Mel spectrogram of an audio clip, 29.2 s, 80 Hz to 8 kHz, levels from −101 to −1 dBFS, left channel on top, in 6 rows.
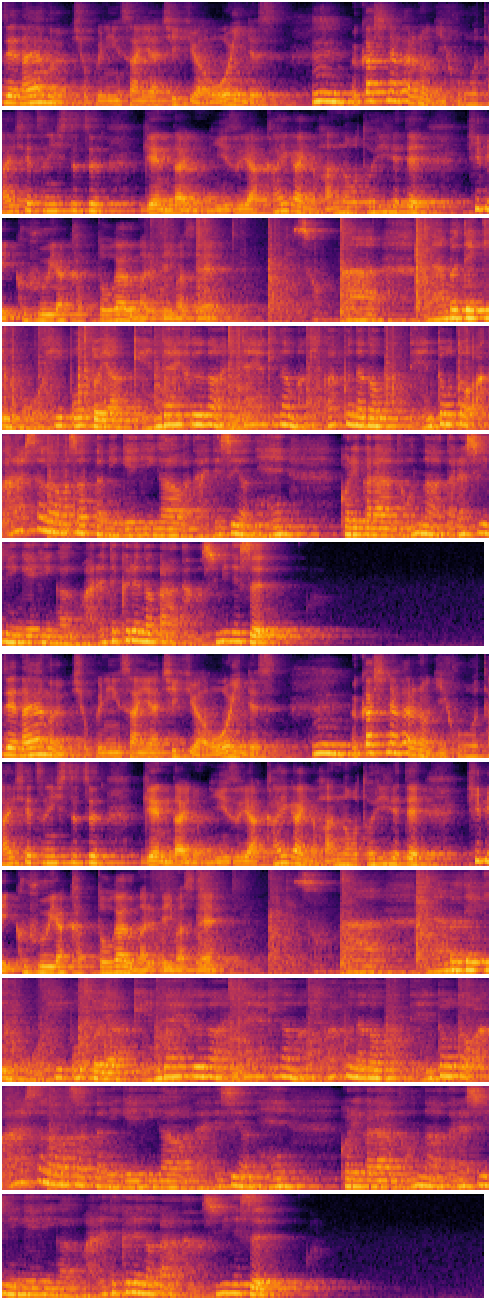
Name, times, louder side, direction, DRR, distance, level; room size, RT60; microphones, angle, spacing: voice 1, 0.0-2.7 3.5-11.9, right 2 dB, 20° right, 9 dB, 0.4 m, -22 dB
voice 2, 3.1-3.5 12.7-27.0, left 2 dB, 35° left, 4 dB, 0.5 m, -20 dB
sound 1, 11.1-13.6 13.9-16.6 16.9-17.4 17.6-20.4, left 2 dB, 60° left, 1.1 m, -31 dB
6.8 x 3.5 x 6.2 m, 1.1 s
head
